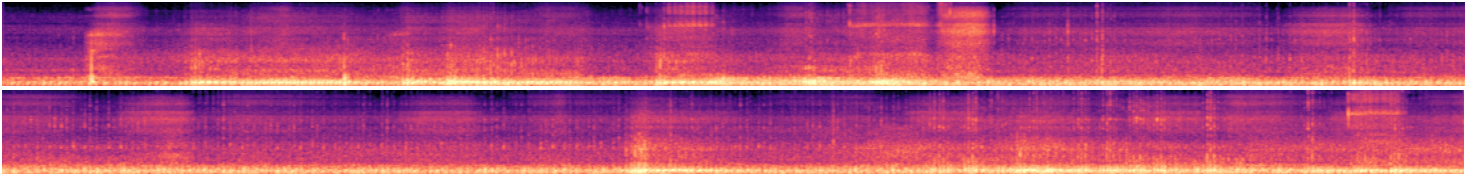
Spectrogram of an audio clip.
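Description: A motorcycle engine idles with a deep, throbbing rumble close by.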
